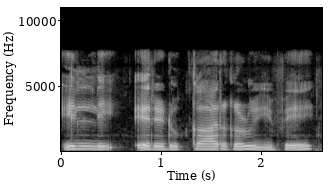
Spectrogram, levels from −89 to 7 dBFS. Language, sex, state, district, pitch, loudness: Kannada, female, Karnataka, Bidar, 205 Hz, -18 LUFS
